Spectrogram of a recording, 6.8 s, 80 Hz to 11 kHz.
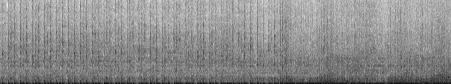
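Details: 2007 Harley Sportster 1200 Custom after no-crank and oil leak repairs, first start with engine light off: starter catches and V-twin settles into steady loping idle, even firing, no knocks or misses; running healthy.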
